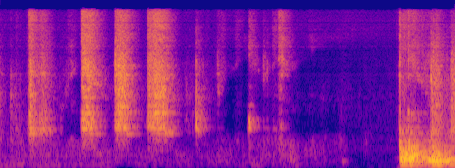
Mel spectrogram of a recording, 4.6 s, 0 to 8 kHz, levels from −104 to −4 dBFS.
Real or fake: fake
